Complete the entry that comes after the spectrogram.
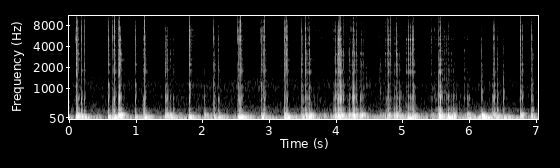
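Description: Long manicured nails of both hands tap rapidly and irregularly on a white spherical Blue Snowball USB microphone with a hollow plastic shell and perforated metal grille, mounted on a stand. Each tap lands as a deep, boomy thump with a short bright click on top, dying away almost instantly, in uneven flurries like fast typing.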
